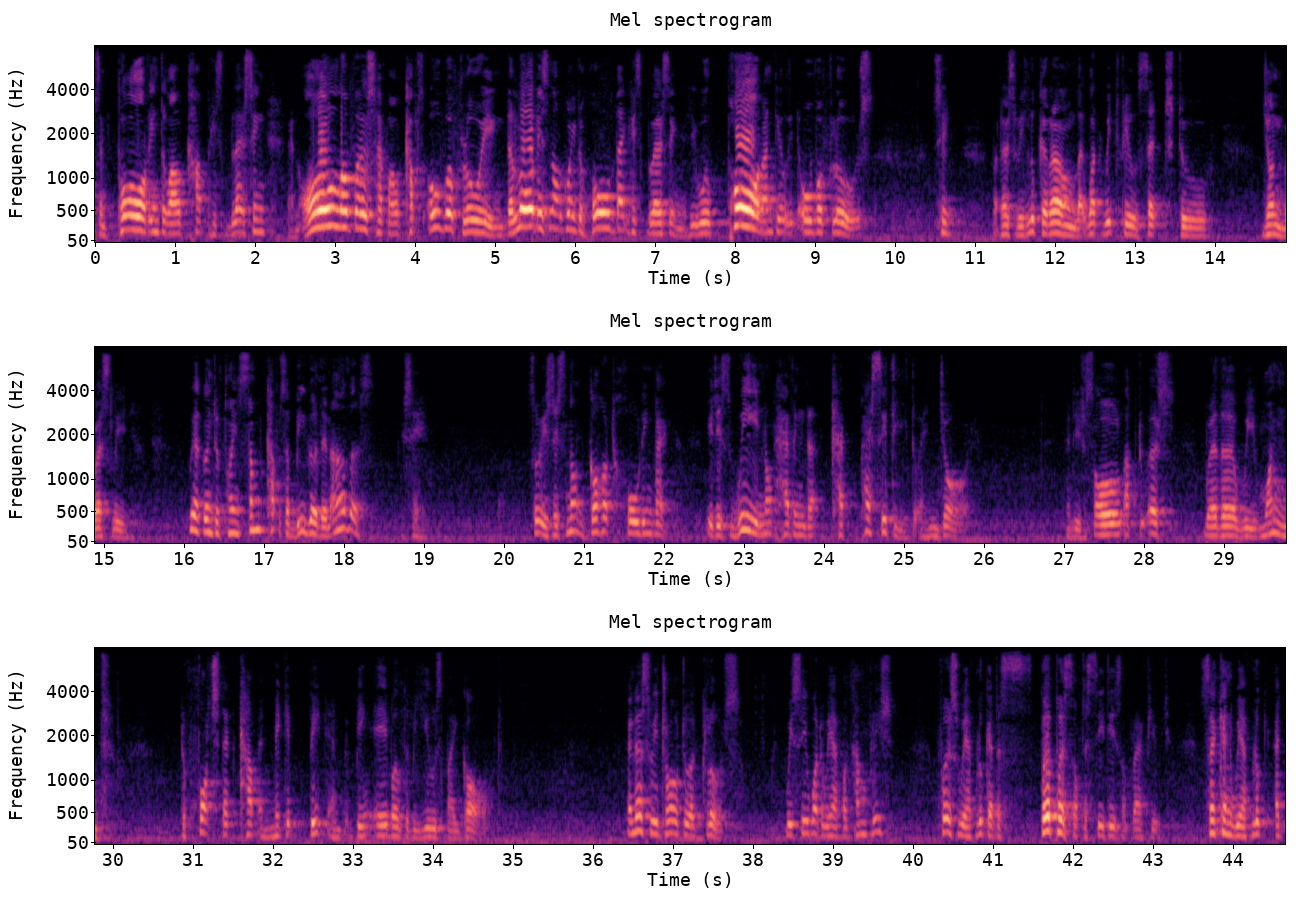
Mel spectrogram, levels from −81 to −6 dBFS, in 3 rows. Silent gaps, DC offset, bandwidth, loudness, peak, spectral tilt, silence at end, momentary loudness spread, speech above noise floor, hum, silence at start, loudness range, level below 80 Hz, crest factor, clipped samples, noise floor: none; under 0.1%; 7.6 kHz; -24 LUFS; -6 dBFS; -7 dB/octave; 0 s; 19 LU; 27 dB; none; 0 s; 12 LU; -54 dBFS; 18 dB; under 0.1%; -51 dBFS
